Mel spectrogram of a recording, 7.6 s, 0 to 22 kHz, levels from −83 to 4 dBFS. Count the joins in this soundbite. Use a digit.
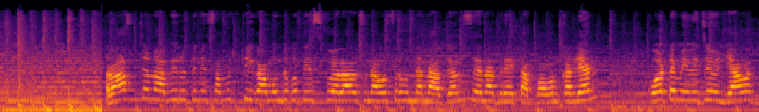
1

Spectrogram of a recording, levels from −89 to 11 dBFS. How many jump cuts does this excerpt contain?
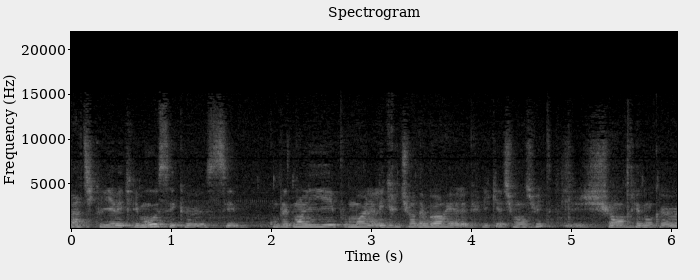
2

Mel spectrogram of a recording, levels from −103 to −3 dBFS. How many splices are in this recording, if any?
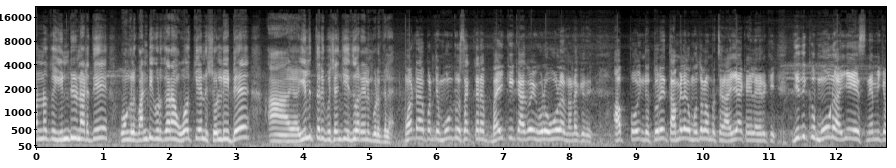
1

